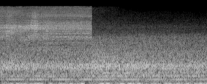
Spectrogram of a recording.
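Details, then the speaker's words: Toyota FJ on a Moab trail: sharp high air hiss over steady hum as the front air locker fails to engage, seal leaking badly at the front. "what's up is it you hear it hissing out of there my my uh thing's right there that seal's leaking like crazy in the front"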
